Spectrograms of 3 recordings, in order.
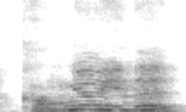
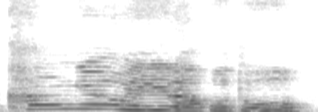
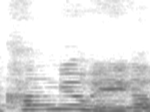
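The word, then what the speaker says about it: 康有為: 강유위는 캉유웨이라고도 불립니다. 중국 발음으로는 캉유웨이가 맞아서 이제 캉유웨이라고 많이 불리는데요.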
